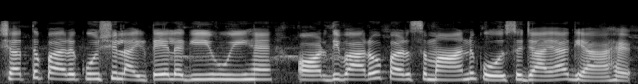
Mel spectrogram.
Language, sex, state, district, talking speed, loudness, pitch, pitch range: Hindi, female, Uttar Pradesh, Lalitpur, 140 wpm, -12 LUFS, 230 Hz, 215-245 Hz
